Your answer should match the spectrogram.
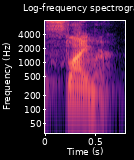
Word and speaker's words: Slimer: Ghostbusters, Slimmer Twinkies. – Slimmer. – Slimmer. – Oh, it's spelled Slimmer. – So I'm supposed to pronounce it Slimer. – Yes. Even though you spelled it Slimmer.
